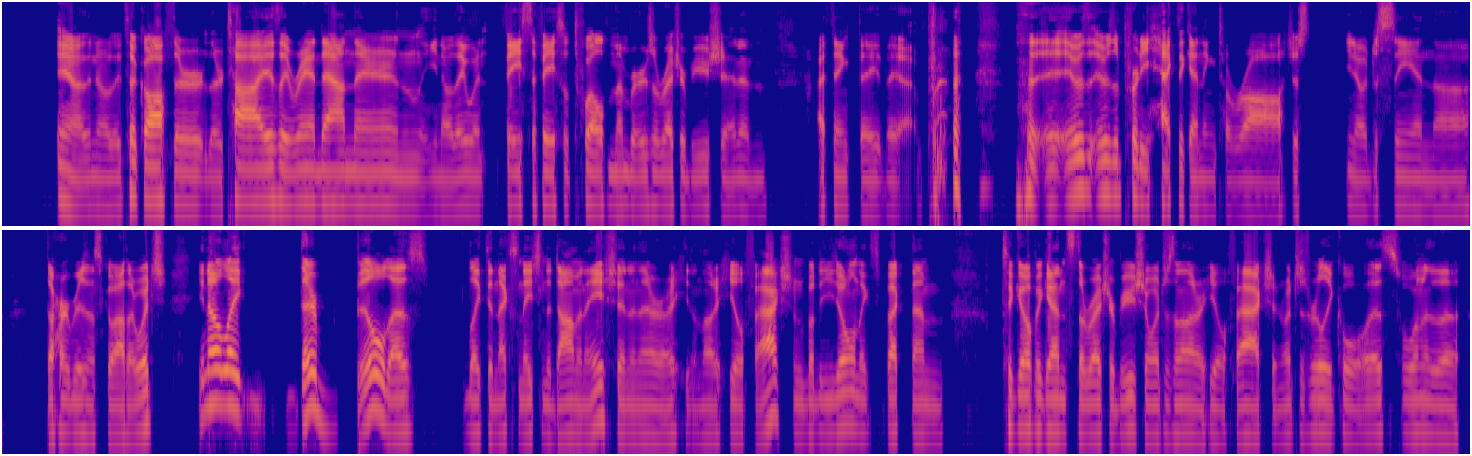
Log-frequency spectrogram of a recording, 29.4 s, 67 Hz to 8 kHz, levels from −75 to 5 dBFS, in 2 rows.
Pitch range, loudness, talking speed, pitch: 100-115 Hz, -25 LUFS, 200 wpm, 105 Hz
